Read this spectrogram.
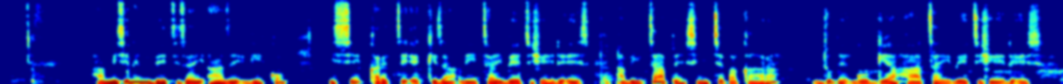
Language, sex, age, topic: Gamo, male, 25-35, agriculture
